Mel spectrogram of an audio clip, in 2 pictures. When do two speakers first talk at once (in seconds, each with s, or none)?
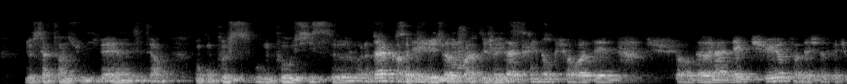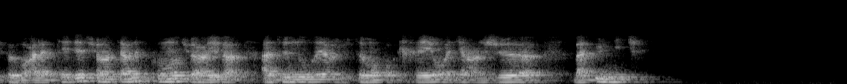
3.6 s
